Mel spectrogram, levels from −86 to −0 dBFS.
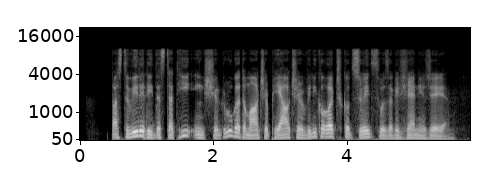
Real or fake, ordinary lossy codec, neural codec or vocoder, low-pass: fake; Opus, 32 kbps; codec, 16 kHz in and 24 kHz out, 0.4 kbps, LongCat-Audio-Codec, two codebook decoder; 9.9 kHz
